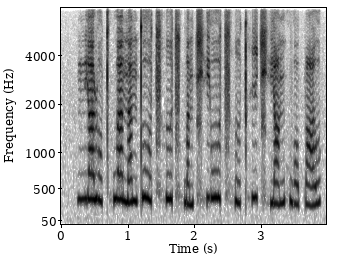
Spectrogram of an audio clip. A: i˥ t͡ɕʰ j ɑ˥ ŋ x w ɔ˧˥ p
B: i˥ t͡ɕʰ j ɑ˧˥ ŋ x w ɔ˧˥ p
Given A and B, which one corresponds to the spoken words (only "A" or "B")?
B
